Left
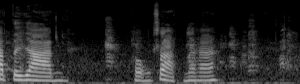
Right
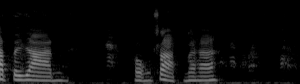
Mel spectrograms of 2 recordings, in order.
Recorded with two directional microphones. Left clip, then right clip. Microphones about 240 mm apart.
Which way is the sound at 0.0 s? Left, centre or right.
Centre.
